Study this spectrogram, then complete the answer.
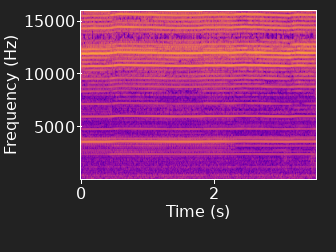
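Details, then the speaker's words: Small RC/slot car electric motor during break-in, run a minute, oiled a drop each side, restarted: steady high-pitched whine holding constant, no scraping, stutter or warbles; motor runs smooth, normal. "that sounds nice and smooth actually nice drop drop start again this is one of the best sounding Motors right out of the box I think that sounds really smooth it's beautiful do you hear the tone it's consistent"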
